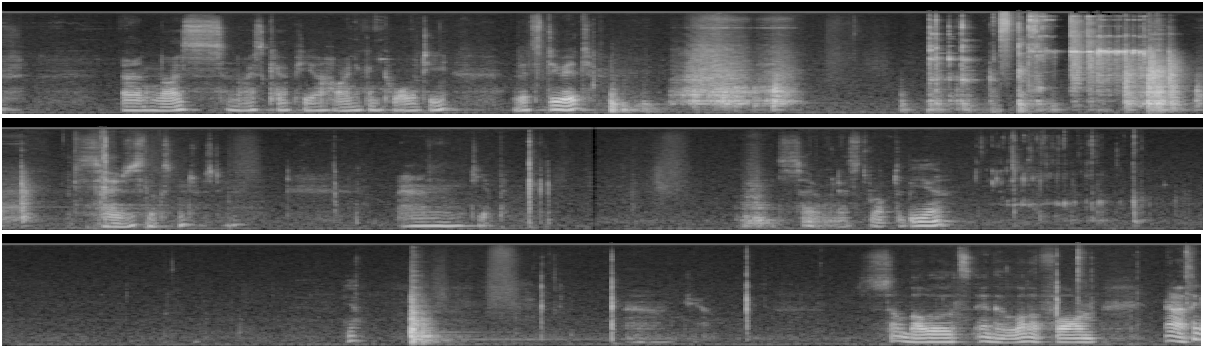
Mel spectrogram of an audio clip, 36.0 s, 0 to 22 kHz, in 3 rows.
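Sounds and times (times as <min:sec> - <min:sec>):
metal and glass clinking: 0:09.2 - 0:11.8
beer pouring into a glass: 0:21.7 - 0:23.8.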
